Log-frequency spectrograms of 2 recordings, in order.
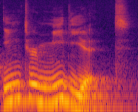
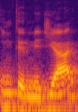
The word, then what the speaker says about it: intermediate: intermediários de inglês então quando você tá falando intermediário como adjetivo você vai pronunciar intermídias Então esse finalzinho não é apps é antes então você tem o verbo intermediar que é intermediate com som de leite e existe o intermediário que você vai pronunciar intermedia Então você é um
